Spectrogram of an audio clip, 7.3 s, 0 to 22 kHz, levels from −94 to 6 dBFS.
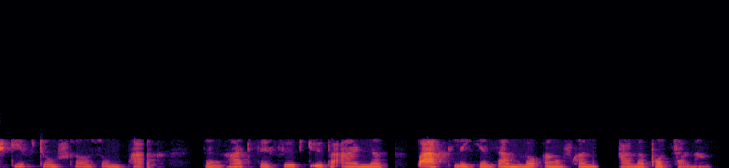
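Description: Packet loss with pitch repetition occurs at 1.40, 3.84 and 5.94 s. Missing audio is bridged by repeating the last pitch period. The 80 and 120 ms gaps sound briefly held and buzzy. The 260 ms gap fades into silence.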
